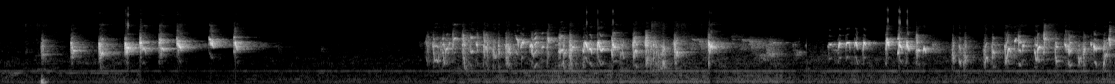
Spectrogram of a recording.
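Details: Young wild sooty-headed bulbul, song meant to train young birds: chirpy bursts, a silent gap, then long continuous rapid chattering warbles.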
